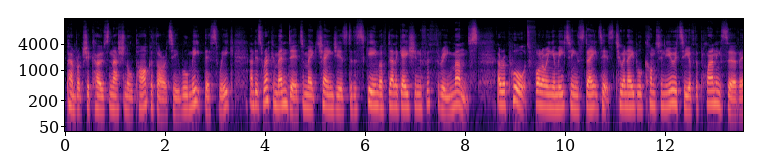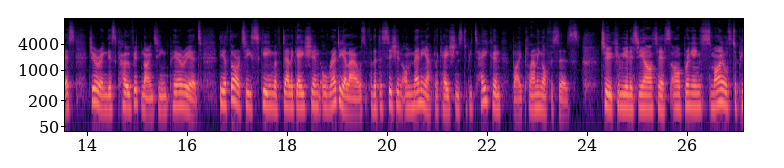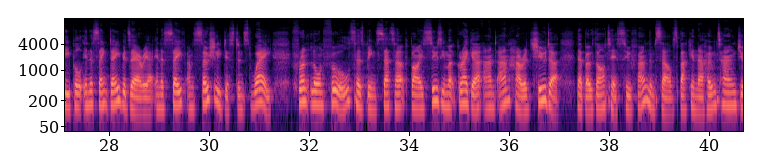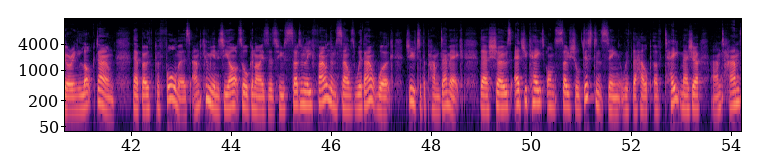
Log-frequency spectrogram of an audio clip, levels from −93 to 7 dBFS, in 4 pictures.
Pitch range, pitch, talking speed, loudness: 135-165 Hz, 145 Hz, 155 wpm, -24 LUFS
